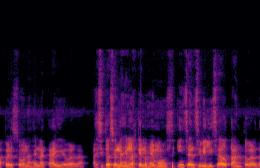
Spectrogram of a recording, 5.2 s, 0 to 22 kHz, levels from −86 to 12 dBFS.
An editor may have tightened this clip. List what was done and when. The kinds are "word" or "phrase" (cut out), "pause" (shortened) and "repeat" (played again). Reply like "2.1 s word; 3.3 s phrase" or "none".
1.8 s pause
